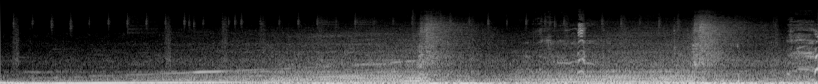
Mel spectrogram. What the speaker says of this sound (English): Now we hear the blow-off valve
